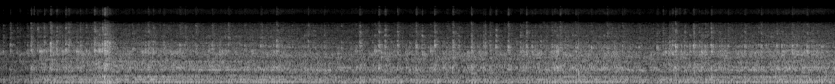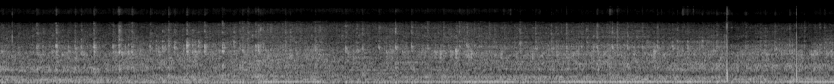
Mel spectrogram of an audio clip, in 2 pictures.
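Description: Old FNM dump truck's diesel engine running steadily at low revs while the truck creeps along.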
